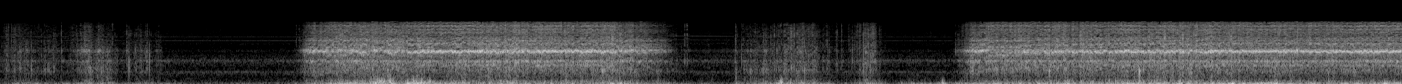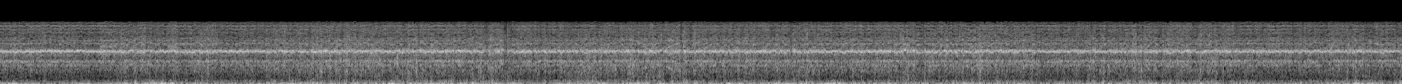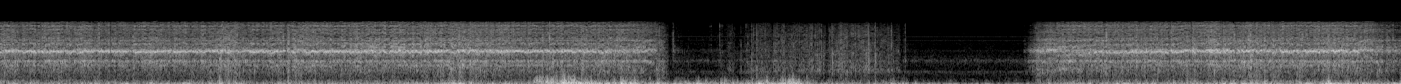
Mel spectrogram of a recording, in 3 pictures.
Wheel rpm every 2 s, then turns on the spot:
10, 60, 220, 40, 20, 220, 240, 230, 230, 240, 230, 220, 230, 230, 240, 230, 230, 60, 10, 140, 190.
0-2 6-8 34-38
